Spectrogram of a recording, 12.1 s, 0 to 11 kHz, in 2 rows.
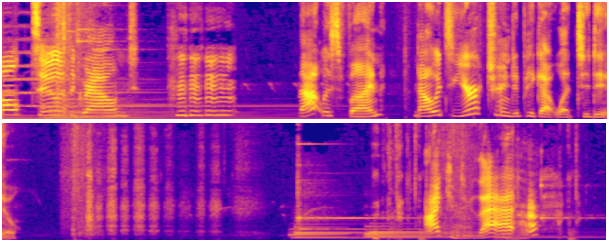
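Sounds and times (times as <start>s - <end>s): cartoon puppy panting: 6.8s - 8.6s.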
